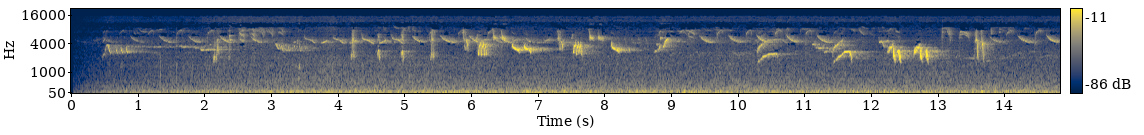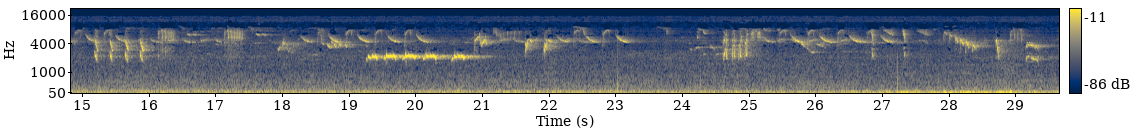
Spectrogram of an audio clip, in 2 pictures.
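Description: Several small birds singing and calling in a dense chorus of short chirps and whistled notes, with a louder, evenly pulsed trill about two-thirds through. A low steady rumble lies underneath, stronger near the end.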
